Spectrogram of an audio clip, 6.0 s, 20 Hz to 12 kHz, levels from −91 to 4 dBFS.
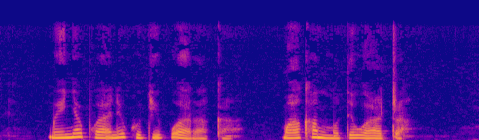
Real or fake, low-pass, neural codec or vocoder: real; 9.9 kHz; none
